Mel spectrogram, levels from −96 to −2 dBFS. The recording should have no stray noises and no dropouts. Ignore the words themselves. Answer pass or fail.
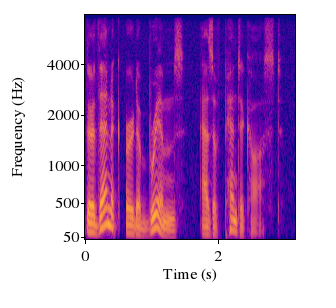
fail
